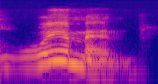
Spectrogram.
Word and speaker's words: women: pronounce the w-o-n-e-n as women women yeah you don't pronounce them the same or even close to the same that whoa whoa it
